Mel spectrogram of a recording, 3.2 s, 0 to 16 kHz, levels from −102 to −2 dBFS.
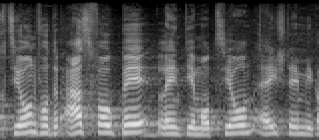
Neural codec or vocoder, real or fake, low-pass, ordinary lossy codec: none; real; 14.4 kHz; none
